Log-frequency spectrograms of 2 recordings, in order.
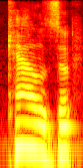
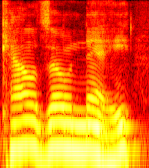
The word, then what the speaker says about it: calzone: I can see this calzone, but do you pronounce the E? Is it calzone or just calzone? I think you do pronounce the E, because from what I understand about Italian, you have to pronounce every syllable. So I think it's calzone.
